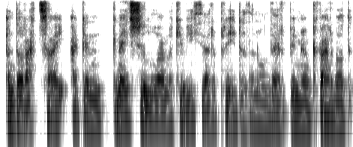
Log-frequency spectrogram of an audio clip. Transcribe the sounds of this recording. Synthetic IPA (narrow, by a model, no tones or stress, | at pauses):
əndɔɾatʰa̰ɨaɡənɡ̥nejdsɪlˠʊaməkʰəvejθjɔɾəpʰriːdɔðənuːnðɛrbɪnmɛwnkʰəvarvɔd̥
